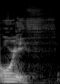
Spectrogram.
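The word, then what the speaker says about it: Oerth: Orth, pronounced Orth or Oith, is the world of Greyhawk.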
